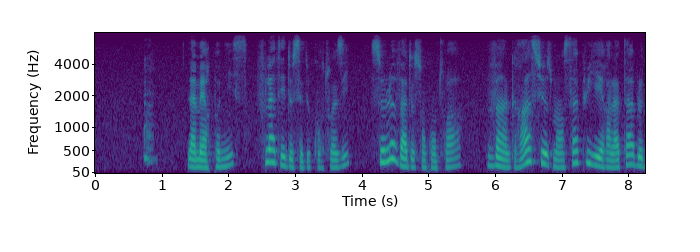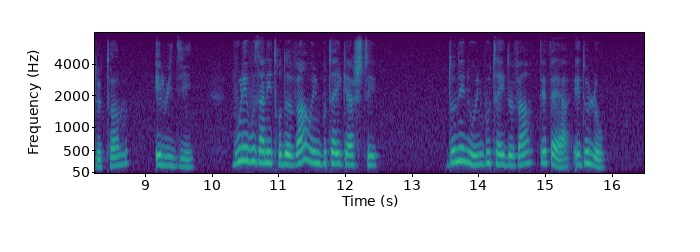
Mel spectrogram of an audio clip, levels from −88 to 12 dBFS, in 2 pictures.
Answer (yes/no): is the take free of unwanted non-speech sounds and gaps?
no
